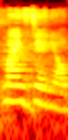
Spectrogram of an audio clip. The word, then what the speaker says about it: Danielle: Mine's Danielle, but it's spelled with a E-L-L-E.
